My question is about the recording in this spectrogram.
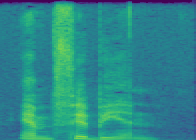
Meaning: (adjective) 1. Of or relating to the class Amphibia 2. Capable of operating on both land and water; amphibious 3. Having two natures
- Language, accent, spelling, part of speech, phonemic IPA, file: English, US, amphibian, adjective / noun, /æmˈfɪbɪən/, En-us-amphibian.ogg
